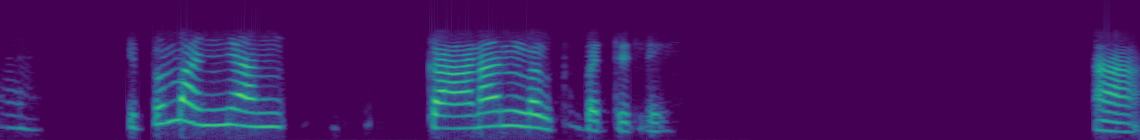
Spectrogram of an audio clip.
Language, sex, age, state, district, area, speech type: Malayalam, female, 30-45, Kerala, Palakkad, rural, conversation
